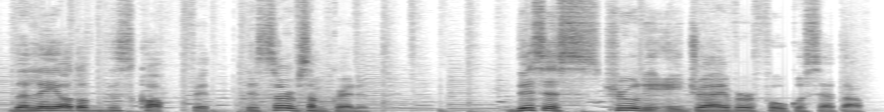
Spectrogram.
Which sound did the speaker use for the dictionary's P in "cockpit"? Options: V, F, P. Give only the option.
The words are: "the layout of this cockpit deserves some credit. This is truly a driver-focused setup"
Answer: F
